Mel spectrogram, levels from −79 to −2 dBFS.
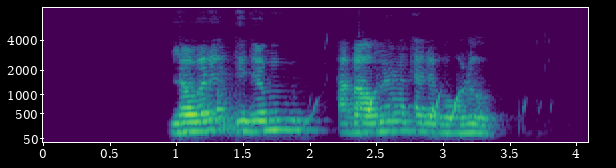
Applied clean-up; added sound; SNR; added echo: neural mask model DeepFilterNet 3.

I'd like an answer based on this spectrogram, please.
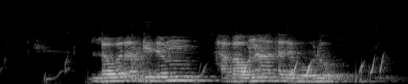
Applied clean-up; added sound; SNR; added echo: none; Water / Liquid; 12 dB; reverberation time 0.6 s.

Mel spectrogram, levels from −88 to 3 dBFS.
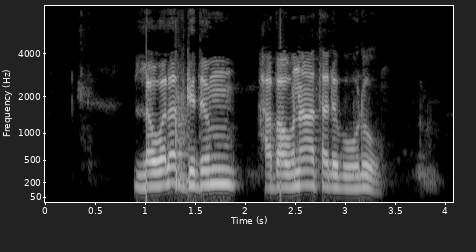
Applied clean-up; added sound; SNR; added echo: none; none; none; none.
